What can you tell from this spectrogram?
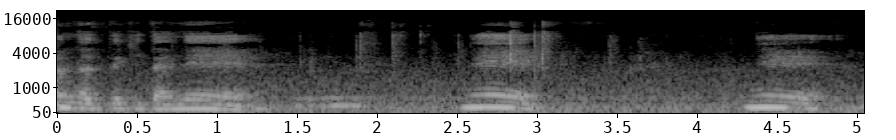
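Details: Elderly dog Wanta, cared for at home and vocal whenever awake, groans in the morning. Short, steady, low moans come about every second and a half, each a brief tonal burst, over quiet indoor room noise with faint speech.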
